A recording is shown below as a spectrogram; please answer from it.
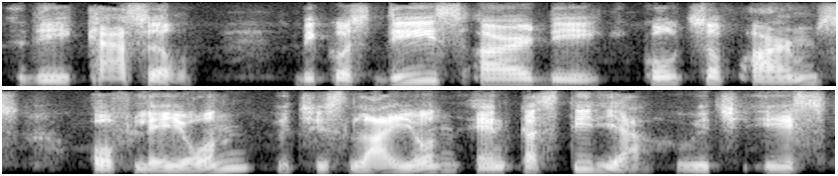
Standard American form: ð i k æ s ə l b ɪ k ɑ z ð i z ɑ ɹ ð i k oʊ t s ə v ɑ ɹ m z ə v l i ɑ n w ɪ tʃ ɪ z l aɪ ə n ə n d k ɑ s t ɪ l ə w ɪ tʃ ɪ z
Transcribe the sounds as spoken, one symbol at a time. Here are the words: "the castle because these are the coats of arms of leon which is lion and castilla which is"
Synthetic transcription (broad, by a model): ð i k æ s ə l b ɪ k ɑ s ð i s ɑ ɹ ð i k oʊ t s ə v ɑ ɹ m s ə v l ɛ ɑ n w ɪ tʃ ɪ s l aɪ ə n ə n d k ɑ s t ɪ l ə w ɪ tʃ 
